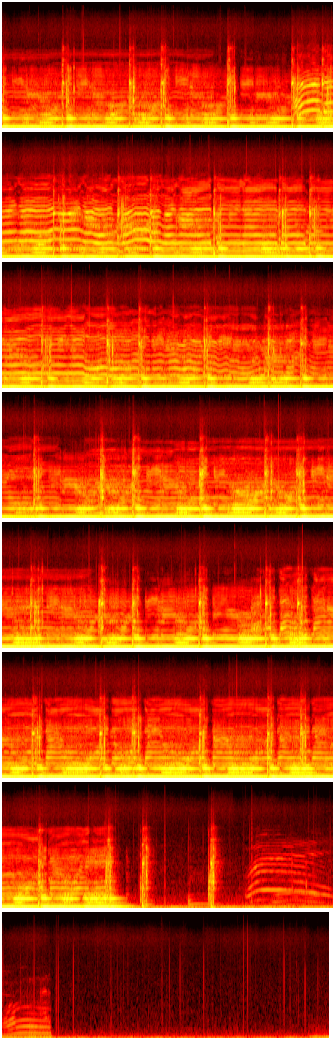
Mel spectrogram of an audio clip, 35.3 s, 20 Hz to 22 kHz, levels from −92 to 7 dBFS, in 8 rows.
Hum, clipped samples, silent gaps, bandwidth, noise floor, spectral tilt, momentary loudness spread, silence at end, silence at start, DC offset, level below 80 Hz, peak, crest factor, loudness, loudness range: none; under 0.1%; none; 5.2 kHz; -42 dBFS; -9 dB/octave; 10 LU; 0 s; 0 s; under 0.1%; -22 dBFS; -2 dBFS; 14 dB; -16 LUFS; 4 LU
